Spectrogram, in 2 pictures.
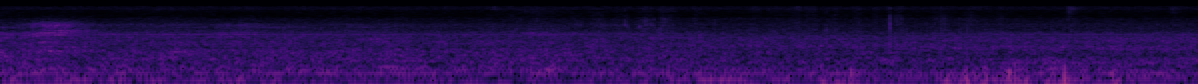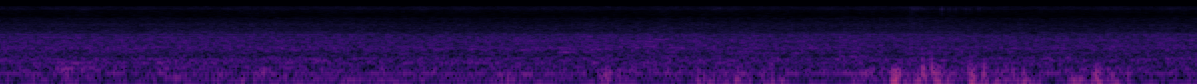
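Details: A steady low rumble like a passing vehicle or aircraft fills the background, with occasional louder thumps. No animal voice stands out.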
